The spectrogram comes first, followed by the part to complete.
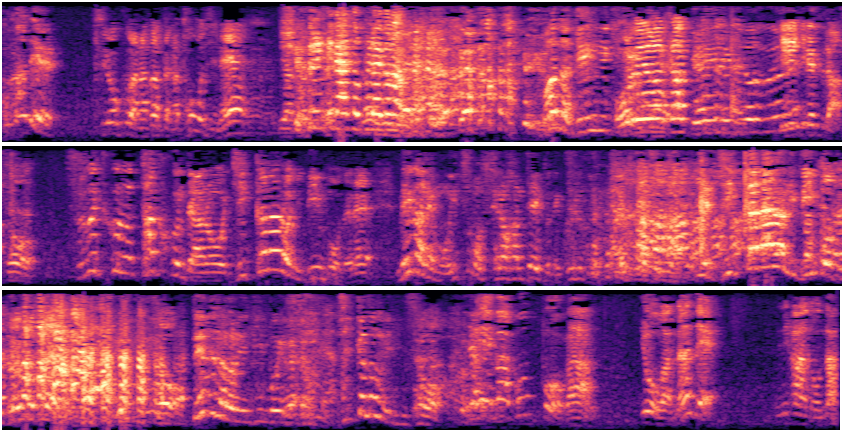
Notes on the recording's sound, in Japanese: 公開収録ライブ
